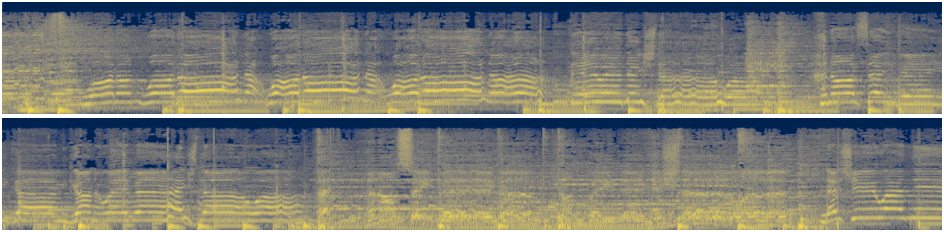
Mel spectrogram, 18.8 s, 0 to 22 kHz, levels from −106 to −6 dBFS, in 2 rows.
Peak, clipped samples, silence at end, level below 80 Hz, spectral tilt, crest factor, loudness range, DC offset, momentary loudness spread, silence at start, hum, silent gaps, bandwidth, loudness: -4 dBFS; under 0.1%; 0 s; -36 dBFS; -5 dB/octave; 18 dB; 3 LU; under 0.1%; 6 LU; 0 s; none; none; 16 kHz; -22 LUFS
